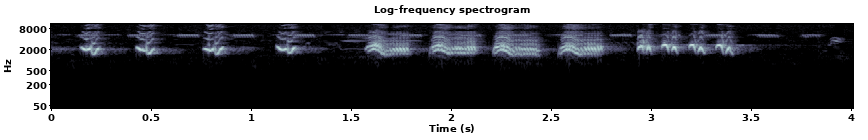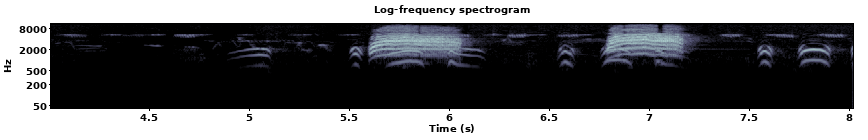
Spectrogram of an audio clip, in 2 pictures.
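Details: North American northern mockingbird singing: rapid repeated chirps and buzzy bursts, then soft arched whistles and two loud harsh squawks.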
